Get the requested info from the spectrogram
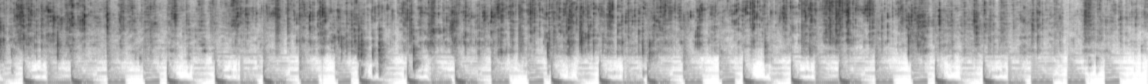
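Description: Background music with a steady beat, over string beans sizzling in hot olive oil in a nonstick frying pan as they are stirred and tossed with silicone-tipped tongs.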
